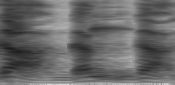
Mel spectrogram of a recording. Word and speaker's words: गंगा: कौन सा शब्द है, तो अंत में गा, गंगा, गा है। तो देखिए गा कौन से वर्ग में? तो का खा गा गा, का खा गा, तो एक कवर्ग में है। तो कवर्ग का अंतिम अक्षर अंगा, तो ये बिंदी अंगा कहलाएगी।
